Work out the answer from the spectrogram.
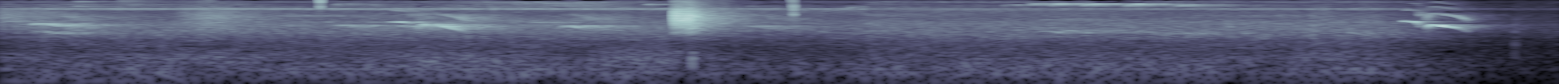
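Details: Golden-collared manakin in moist lowland forest of Panama: sharp, loud snapping clicks scattered a few seconds apart, mixed with short high slurred whistles, over a steady high insect drone.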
